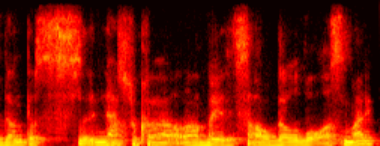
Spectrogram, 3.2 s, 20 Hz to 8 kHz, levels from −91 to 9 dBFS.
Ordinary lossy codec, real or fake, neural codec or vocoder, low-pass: Opus, 24 kbps; fake; codec, 16 kHz, 4 kbps, FreqCodec, larger model; 7.2 kHz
